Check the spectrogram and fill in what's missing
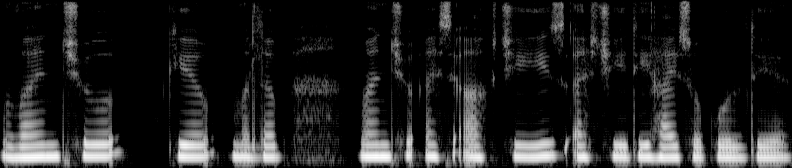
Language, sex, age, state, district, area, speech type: Kashmiri, female, 30-45, Jammu and Kashmir, Bandipora, rural, spontaneous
